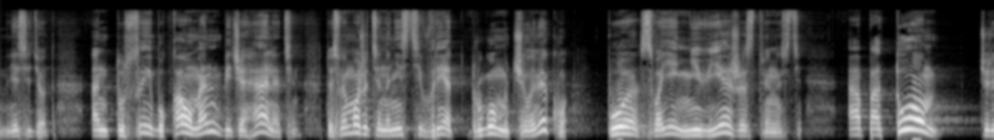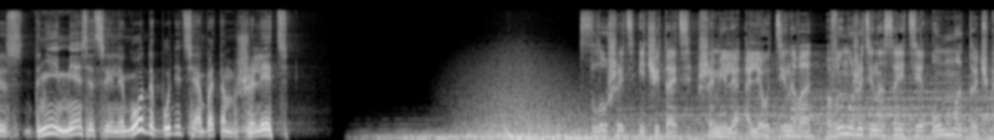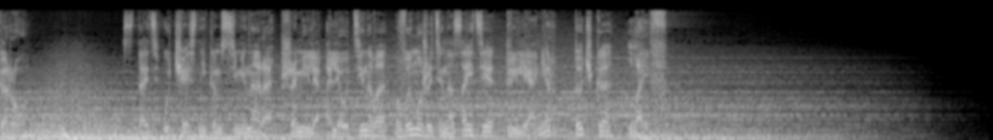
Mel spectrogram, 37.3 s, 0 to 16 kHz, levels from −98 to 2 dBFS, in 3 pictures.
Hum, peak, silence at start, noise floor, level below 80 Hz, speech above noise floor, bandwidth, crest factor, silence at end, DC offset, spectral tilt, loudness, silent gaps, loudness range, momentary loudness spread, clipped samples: none; 0 dBFS; 0 s; -79 dBFS; -30 dBFS; 61 dB; 12.5 kHz; 20 dB; 1.85 s; under 0.1%; -5.5 dB/octave; -19 LUFS; 16.58-16.73 s; 9 LU; 13 LU; under 0.1%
